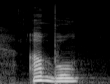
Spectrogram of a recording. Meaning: or
- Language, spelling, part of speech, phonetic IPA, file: Ukrainian, або, conjunction, [ɐˈbɔ], Uk-або.ogg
